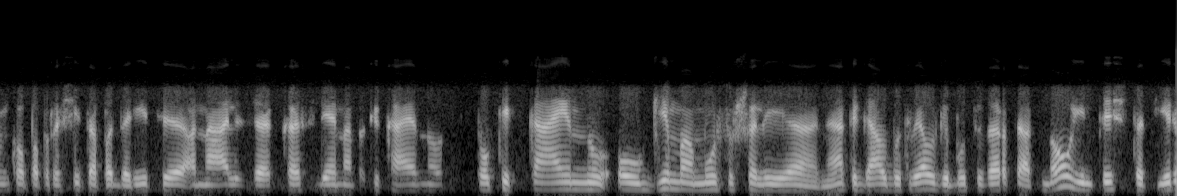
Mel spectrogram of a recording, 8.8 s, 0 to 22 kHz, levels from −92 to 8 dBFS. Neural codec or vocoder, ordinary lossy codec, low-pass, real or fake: none; Opus, 64 kbps; 7.2 kHz; real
